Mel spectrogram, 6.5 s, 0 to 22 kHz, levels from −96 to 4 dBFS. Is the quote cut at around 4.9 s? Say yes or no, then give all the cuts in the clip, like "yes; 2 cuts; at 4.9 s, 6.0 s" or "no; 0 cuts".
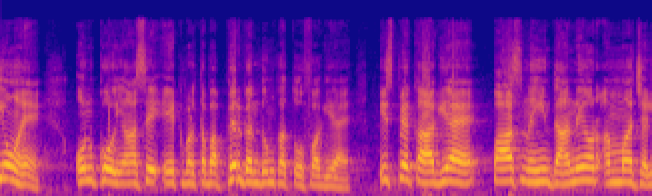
no; 1 cut; at 3.6 s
